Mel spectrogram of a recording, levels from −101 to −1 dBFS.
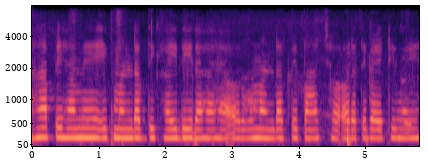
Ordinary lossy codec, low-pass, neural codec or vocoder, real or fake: none; 7.2 kHz; none; real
